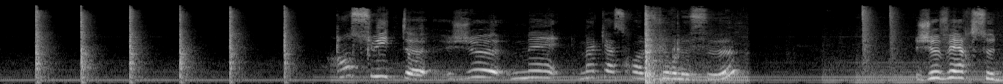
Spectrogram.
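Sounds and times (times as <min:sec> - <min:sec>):
knife chopping an onion on a board: 0:00.3 - 0:03.1
speech: 0:03.4 - 0:07.6, 0:09.2 - 0:10.0.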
